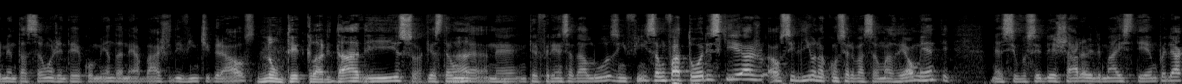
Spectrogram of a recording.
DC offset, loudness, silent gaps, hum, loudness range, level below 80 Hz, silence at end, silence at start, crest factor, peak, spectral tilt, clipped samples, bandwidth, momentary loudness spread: under 0.1%; -28 LUFS; none; none; 3 LU; -48 dBFS; 0 s; 0 s; 18 dB; -10 dBFS; -4.5 dB/octave; under 0.1%; 11.5 kHz; 10 LU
